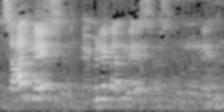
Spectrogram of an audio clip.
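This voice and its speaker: A woman's voice: high voice, animated, rapid-fire. A woman making an indignant, pleading appeal to reporters, repeatedly addressing them as sir. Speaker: complainant speaking to the press. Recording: echoey, distant mic, noisy surroundings.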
